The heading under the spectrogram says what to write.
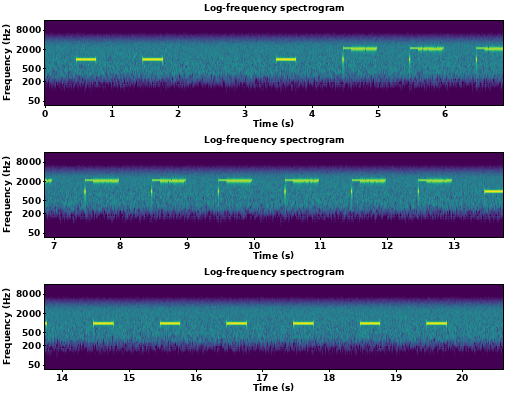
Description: Radio time signal (CHU, Canada), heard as beeps and data bursts, one a second.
